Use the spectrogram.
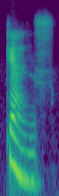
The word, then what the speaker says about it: quinze: 15 is pronounced as quinze.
